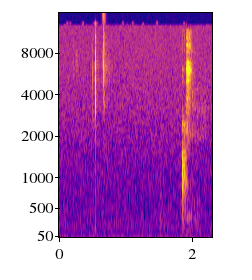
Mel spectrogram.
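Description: Two faint, sharp clicks about half a second in, then a brief, louder click or rustle just before the end, over a quiet open line.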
